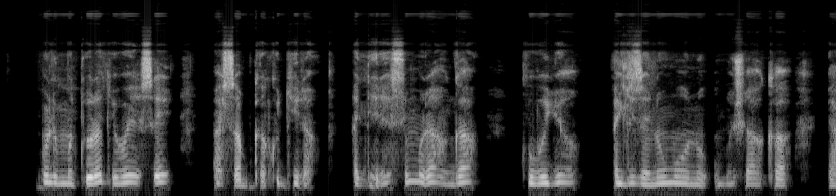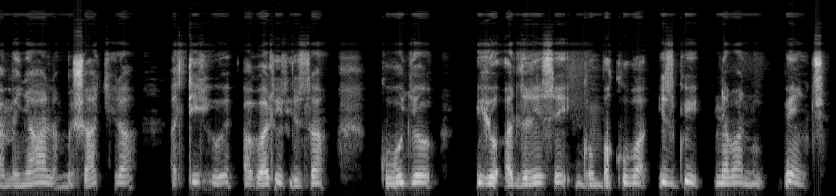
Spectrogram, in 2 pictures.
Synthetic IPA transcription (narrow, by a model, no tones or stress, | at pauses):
muɾimutuɾaɟe̞we̞ːse̞ | asabɡakuɟiɾaː | ɟeɾe̞simuɾaːŋɡa | kʰuβuɾɟo̞ | aɟize̞numuːnuumuʃaːkʰa | jame̞ɲahanamuʃaːciɾaː | tiɾiwe̞aβaɾiɾizakuβuɾɟo̞ | ijo̞ʔaɟeɾeseʔiɡo̞ːmbakuβaizɡwinaβaːn̥huβe̞ːɲt͡ʃi̥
